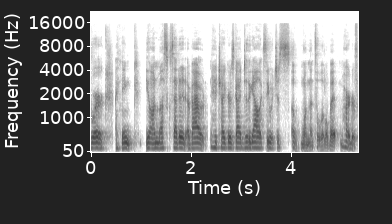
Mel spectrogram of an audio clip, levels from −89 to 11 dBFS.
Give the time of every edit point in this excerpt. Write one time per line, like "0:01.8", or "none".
0:00.8
0:02.4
